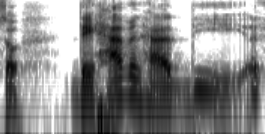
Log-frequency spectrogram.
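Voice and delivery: cracking, breaking voice. Speaker explaining a hypothetical scenario to the others, voice cracking. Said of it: "sorry, voice crack".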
